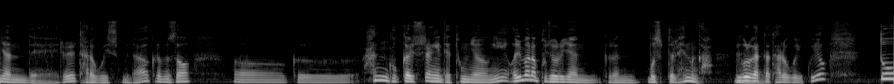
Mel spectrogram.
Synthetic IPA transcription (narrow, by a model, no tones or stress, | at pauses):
ʌnde̞ɾɯɭtaɾɯɡois͈ɯmɲidakɯɾʌmjʌnsʰʌ | ʌkɯhanɡuk͈̚aesʰud͡ʑaŋinte̞tʰoŋɲʌŋiʌɭmanapud͡ʑoɾiɦankɯɾʌnmosʰɯ̥p̚t͈ɯɾɯɭɦenːɯnɡa | iɡʌɭkatt͈ataɾɯɡoit̚k͈ujo | t͈o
